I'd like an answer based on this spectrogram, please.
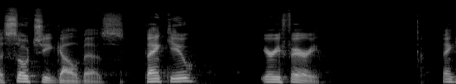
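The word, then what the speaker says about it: Xóchitl Gálvez: so um yeah anyway sounds like Sochi Sochi thank you I uh I I I I wasn't sure how to say her name but it's a Sochi Galvez thank you Yuri fairy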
